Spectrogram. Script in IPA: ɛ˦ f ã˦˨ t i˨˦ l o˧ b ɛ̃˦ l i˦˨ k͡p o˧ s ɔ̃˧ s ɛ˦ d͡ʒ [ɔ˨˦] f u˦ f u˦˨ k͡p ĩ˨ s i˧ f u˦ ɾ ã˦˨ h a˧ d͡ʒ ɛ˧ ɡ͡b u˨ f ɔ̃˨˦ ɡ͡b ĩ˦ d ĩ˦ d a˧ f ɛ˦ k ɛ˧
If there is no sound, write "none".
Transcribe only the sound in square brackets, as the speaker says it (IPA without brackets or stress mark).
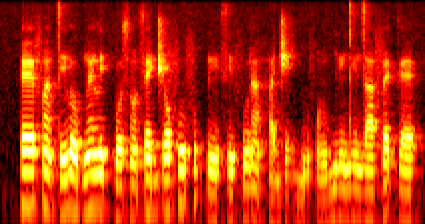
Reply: ɔ˦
